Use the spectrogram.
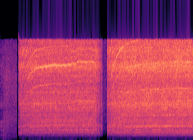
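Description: A sewing machine stitching a quilt near the ditch runs with a steady, close, high whirring drone. It stops for a moment partway through, then carries on, and no one talks.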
